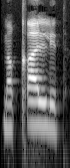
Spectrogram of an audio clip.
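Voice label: "maqiar" locative, Archi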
